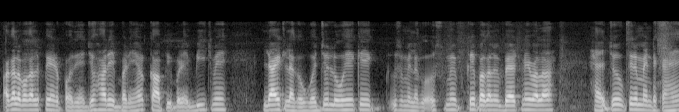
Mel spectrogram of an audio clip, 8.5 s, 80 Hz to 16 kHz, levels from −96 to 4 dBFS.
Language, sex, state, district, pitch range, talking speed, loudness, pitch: Hindi, female, Uttar Pradesh, Budaun, 150-165 Hz, 245 wpm, -18 LUFS, 160 Hz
